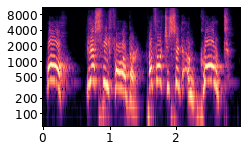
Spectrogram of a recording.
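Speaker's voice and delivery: put-on very high, loud squeaky Irish accent; a relieved Irishman blurting it out; high-pitched stage Irish voice. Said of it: "use of the Irish accent".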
